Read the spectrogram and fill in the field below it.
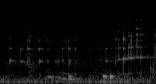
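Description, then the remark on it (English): Ice cubes that were just added to a glass of wine clink softly against the glass, a few light, scattered taps over a quiet background hum, with no one speaking. “I forgot to put the wine bottle in the refrigerator, therefore I needed my wine to be chilled, which is why I added some ice cubes.”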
